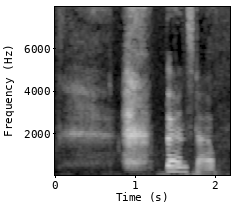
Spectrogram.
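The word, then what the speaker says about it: Bairnsdale: So I am almost in Sale, which is the town west of Burnsdale, which is the place that's on fire at the moment. Burnsdale. Yes, that's how you pronounce it.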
